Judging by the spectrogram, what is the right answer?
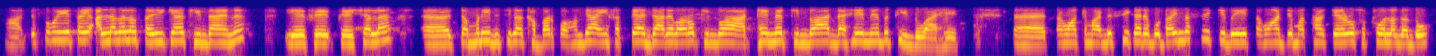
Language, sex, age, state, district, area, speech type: Sindhi, female, 30-45, Rajasthan, Ajmer, urban, conversation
